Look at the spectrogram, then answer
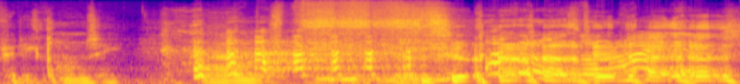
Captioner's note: Alice laughs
